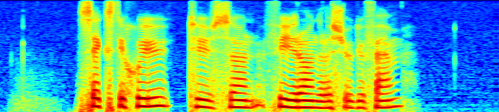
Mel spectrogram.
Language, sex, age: Swedish, female, 32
